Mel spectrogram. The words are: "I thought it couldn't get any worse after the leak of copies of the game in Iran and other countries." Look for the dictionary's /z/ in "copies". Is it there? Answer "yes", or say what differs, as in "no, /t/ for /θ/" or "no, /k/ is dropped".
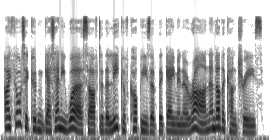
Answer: yes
